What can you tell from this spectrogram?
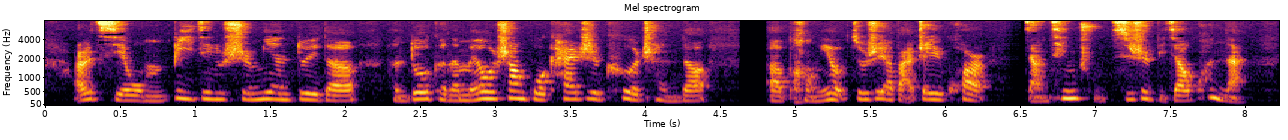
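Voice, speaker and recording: A woman talks at a fairly quick pace with an animated tone. Her pitch sits fairly high, with ordinary pitch variation. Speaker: livestream host. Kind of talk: livestream discussion. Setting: livestream.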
